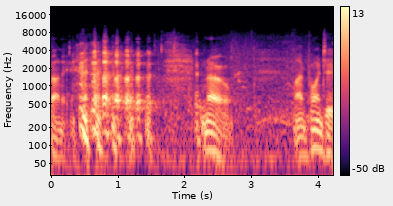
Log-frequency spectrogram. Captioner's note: laughter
